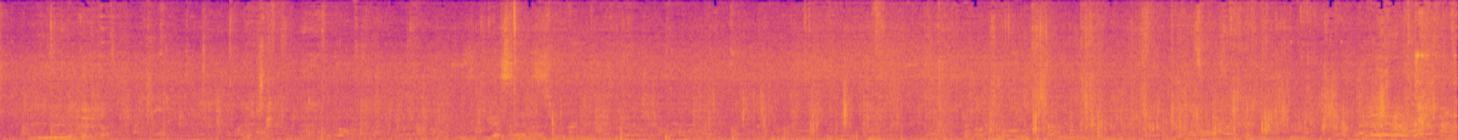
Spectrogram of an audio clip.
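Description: Voices of people talking nearby, unintelligible and overlapping, with light footsteps and small ticks. One short low knock about ten seconds in.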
